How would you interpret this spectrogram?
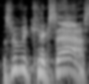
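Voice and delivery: high, eager fan voice; retold excitement. Fan raving to friends who disliked it, high and excited. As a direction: pitch it way up, thrilled with the film. Retelling his excitement after the movie.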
